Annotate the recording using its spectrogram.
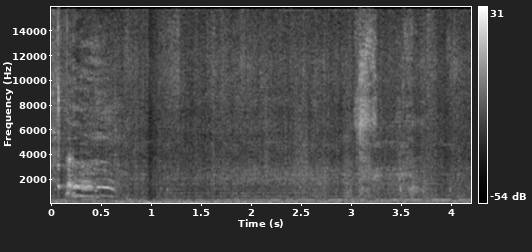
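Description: A steady low rumbling drone with a held hum under it. Two short falling tones sound just after the start, and a brief hiss comes about three seconds in.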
